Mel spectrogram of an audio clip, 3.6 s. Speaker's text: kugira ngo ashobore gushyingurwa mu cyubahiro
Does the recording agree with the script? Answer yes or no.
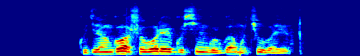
yes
